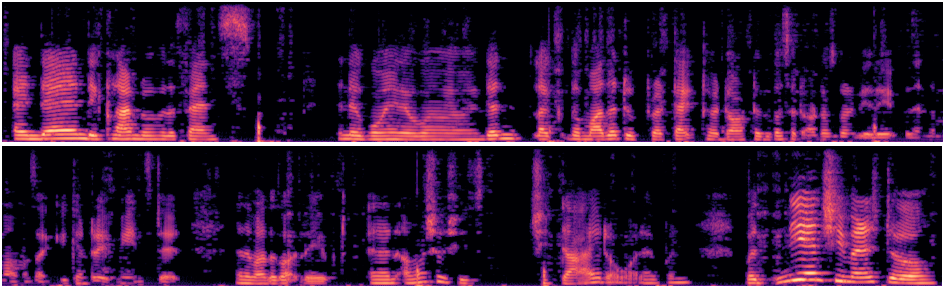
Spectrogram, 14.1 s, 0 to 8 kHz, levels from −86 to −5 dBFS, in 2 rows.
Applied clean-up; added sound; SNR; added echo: classical method spectral subtraction.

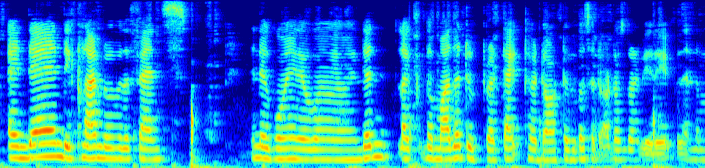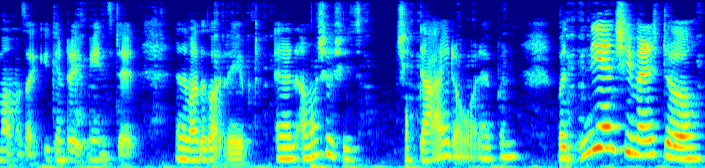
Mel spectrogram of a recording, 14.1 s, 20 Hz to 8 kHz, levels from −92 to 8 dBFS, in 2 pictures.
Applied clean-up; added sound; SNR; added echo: classical method log-MMSE.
